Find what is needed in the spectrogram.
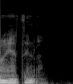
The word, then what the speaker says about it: Anthony: The H is silent, you know, Anthony.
